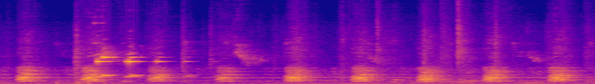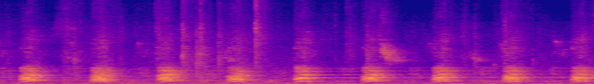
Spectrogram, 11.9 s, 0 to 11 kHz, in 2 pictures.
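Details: German Shepherd named Bandit vom Haus Kogor barking during section C of an IGP-1 qualification trial at the 2022 Russian Championship, scoring 90 points. Deep, steady barks repeat about every 0.7 seconds, roughly eighteen in a row, with a few louder ones near the start.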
